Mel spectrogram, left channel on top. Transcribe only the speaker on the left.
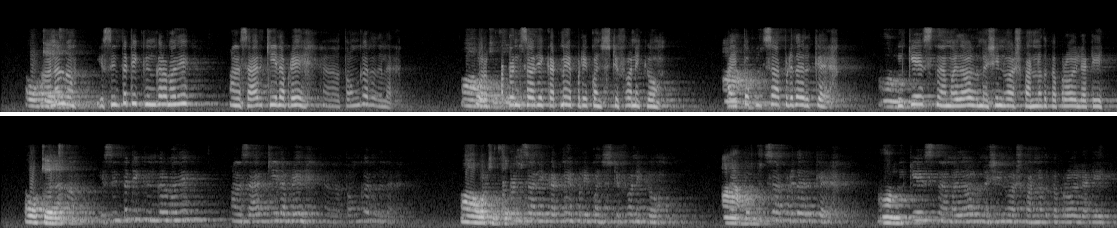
ஆனா சிந்தட்டிக்ங்கிற மாரி ஆ சேரீ கீழ அப்படியே அ தொங்கறது இல்ல
ஒரு
காட்டன்
சேரீ கட்னா எப்படி கொஞ்ச் ஸ்டிஃபா நிக்கு
அ இப்போ
புதுசா அப்படிதா இருக்கு
கேஸ் நம்ம எதாவ் மிஷின் வாஷ் பண்ணதுக்கு அப்புறோ இல்லாட்டி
